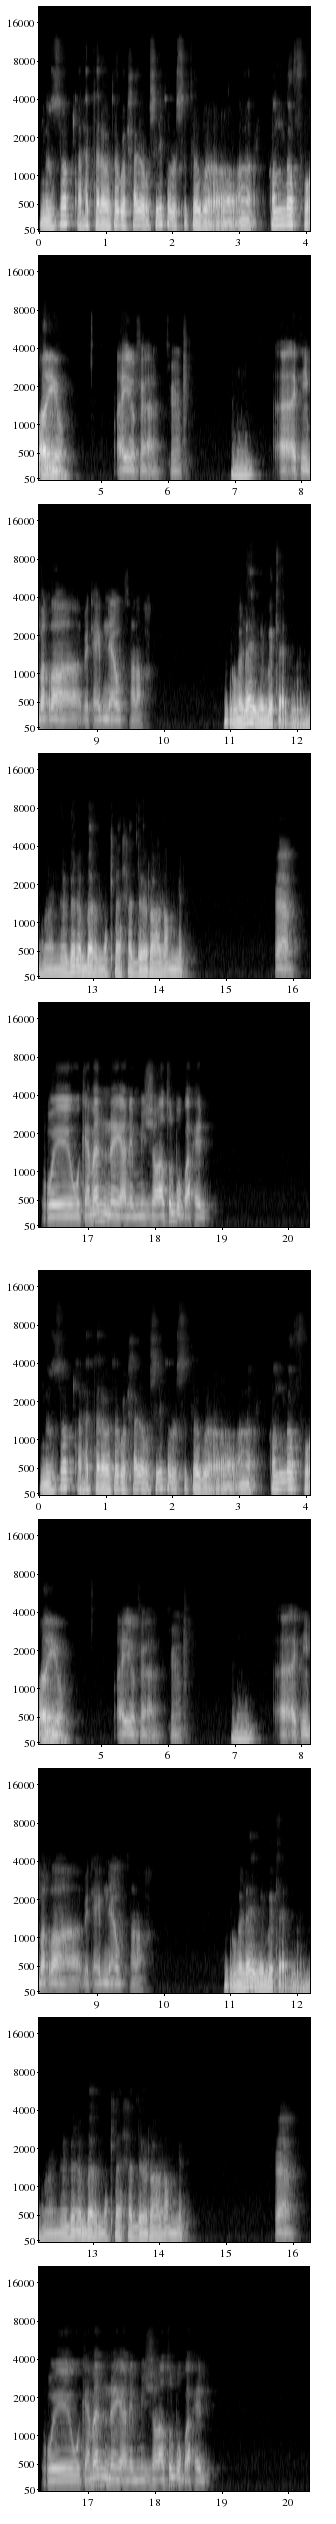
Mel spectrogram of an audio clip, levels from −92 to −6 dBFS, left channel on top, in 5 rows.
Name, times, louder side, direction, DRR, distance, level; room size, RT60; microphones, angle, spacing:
voice 1, 0.0-4.4 6.9-7.3 11.0-14.3, left 3 dB, 70° left, 0.6 m, -25 dB
voice 2, 4.1-4.4 5.2-6.2 7.6-9.7 15.7-16.0 16.4-18.8, left 3 dB, 85° left, 1.0 m, -30 dB
12.0 x 5.3 x 8.3 m
head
